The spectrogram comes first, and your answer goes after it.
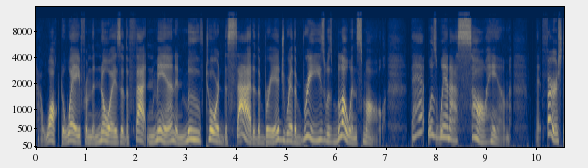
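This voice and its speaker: A woman's voice: lowish voice, fairly bright tone, dry recording, studio quality, exaggerated voice. A woman playing a proud, bitter, regretful Nigerian market mother who tells her story in the first person with emphatic, dramatic delivery and a Nigerian accent. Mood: angry, exasperated, then uneasy, hushed.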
